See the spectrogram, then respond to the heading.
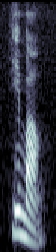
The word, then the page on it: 희망: korean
